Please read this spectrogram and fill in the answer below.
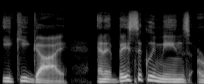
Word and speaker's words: ikigai: It's pronounced eeky and it basically means a reason for being.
